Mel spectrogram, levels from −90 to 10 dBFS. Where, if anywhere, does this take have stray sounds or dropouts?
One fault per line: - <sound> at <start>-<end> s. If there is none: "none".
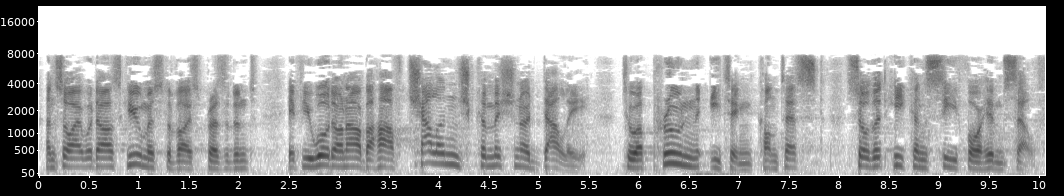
none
